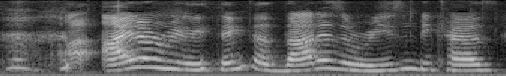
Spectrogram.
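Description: A woman from Los Angeles co-hosting a podcast, cheery and quick to laugh during a word game. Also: high-pitched, a bit bright. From Los Angeles, California. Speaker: podcast co-host. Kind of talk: casual game chat.

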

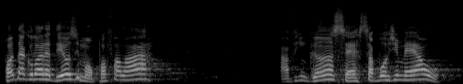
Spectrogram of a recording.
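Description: A Brazilian man preaching from the pulpit, his voice pitched high and carried by the long reverb of a church hall. He speaks with a Brazilian Portuguese accent and tells his story animatedly, jumping from loud exclamations to quiet, confiding asides. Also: normal speed. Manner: animated storyteller, swinging between loud bursts and hushed asides. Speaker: pastor. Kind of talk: storytelling sermon.

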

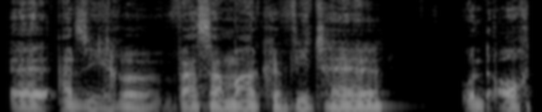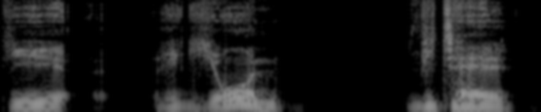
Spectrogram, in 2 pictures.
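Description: A man's voice: lowish voice, fairly even intonation, takes it slowly, dry recording. A man in casual conversation gives blunt opinions and adds wry asides. His voice is recorded close and dry, with no room sound. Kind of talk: casual chat.

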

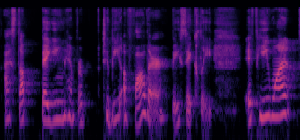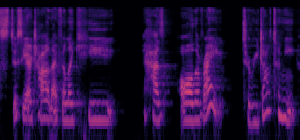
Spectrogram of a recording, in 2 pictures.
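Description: A woman's voice: fairly high pitch, normal speed, gravelly. A young woman, a single mother, chatting emotionally to camera in a casual vlog, full of fillers.

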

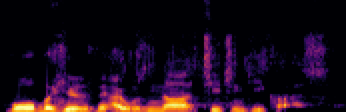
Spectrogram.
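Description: A man's voice: medium pitch, lively intonation, normal speed, darkish tone. A man chatting casually and telling stories in laid-back frat-bro slang, full of "man", "bro" and "you know". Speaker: guest, martial arts instructor and skateboarder.

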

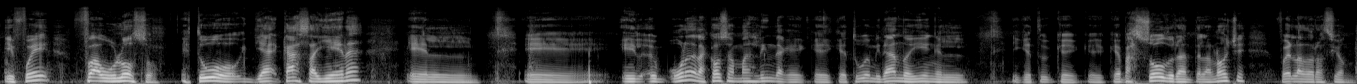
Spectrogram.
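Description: A man's voice: medium pitch, a little slow, mellow. A man hosting a radio programme in a casual, conversational style. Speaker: radio show host. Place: radio studio. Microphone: studio microphone.

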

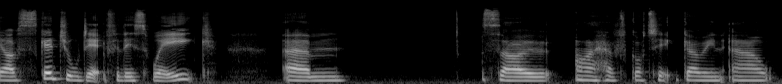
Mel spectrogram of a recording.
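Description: A woman's voice: lowish voice, darkish tone. A woman, chatting casually and rambling with many fillers while sniffly from a cold. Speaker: podcast host. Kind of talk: casual solo chat.

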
